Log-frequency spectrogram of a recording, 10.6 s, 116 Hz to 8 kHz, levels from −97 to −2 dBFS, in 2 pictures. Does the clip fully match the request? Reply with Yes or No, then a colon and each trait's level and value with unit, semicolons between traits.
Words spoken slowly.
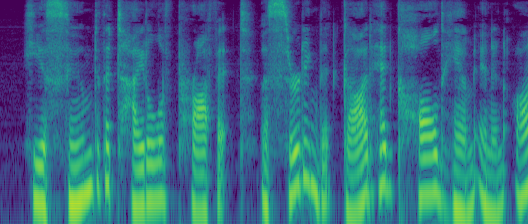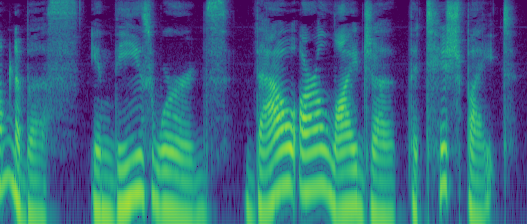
Yes: slow, 130 wpm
